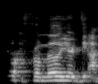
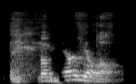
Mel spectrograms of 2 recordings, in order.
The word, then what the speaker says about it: familial: Am I saying familiar? Some people are like, "You're not saying it right." Familial DNA some familiar.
